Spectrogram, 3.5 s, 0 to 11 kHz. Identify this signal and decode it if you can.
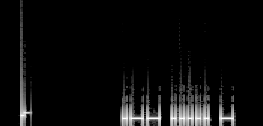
Morse code, heard as a keyed tone, about 22 wpm, 700 Hz. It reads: W5T
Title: Three Challenging Letter-Number Combinations 22wpm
